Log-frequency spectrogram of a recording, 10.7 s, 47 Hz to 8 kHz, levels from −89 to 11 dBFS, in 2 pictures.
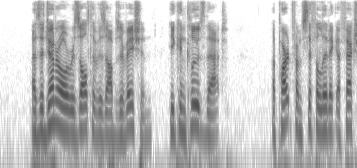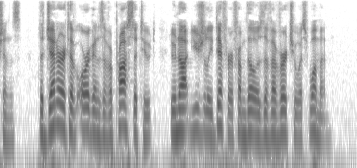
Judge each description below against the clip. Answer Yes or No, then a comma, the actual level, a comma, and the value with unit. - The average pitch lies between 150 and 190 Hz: No, low, 135 Hz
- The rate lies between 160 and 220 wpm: Yes, average, 170 wpm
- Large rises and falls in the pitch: No, average, 3.4 semitones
